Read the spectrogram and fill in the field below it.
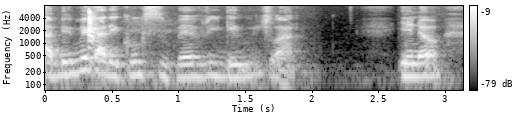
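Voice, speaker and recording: A woman with a Nigerian accent speaks at a very fast pace. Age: 40s. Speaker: singer. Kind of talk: interview answer.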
